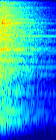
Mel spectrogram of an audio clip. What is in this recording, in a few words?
Hat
